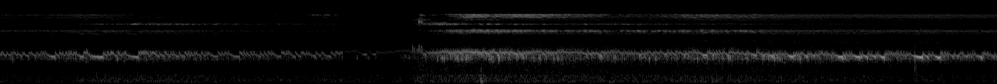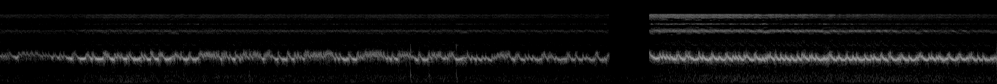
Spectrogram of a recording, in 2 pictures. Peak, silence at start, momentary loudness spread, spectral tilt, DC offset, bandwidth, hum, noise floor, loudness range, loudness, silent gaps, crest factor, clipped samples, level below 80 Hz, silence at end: -20 dBFS; 0 s; 19 LU; 1.5 dB/octave; under 0.1%; 11.5 kHz; none; -61 dBFS; 16 LU; -35 LUFS; none; 16 dB; under 0.1%; -84 dBFS; 0 s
